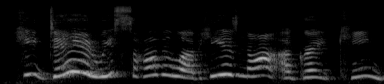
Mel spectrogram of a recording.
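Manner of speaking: high, loud pleading insistence; passionate protest. Retold or imitated. Reader arguing with Maven, high loud insistence. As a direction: argue back at the book, worked up. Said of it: "And I was like".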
